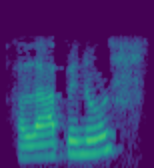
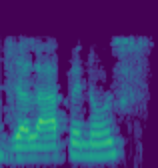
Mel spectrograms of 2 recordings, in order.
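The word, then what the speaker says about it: jalapeño: a military government now J is H in Spanish uh you see this in so many words like San Jose There's a Place San Jose why don't you pronounce it San Jose San Jose this word halapin it's not jalapenos okay and this word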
